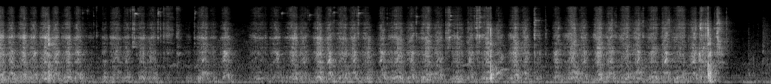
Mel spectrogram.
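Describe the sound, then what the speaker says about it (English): Hand file rasping metal smooth on an upgrade patch, a steady close scraping with repeated back-and-forth strokes, alone without talk. "grind it out with the file, smooth it out."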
